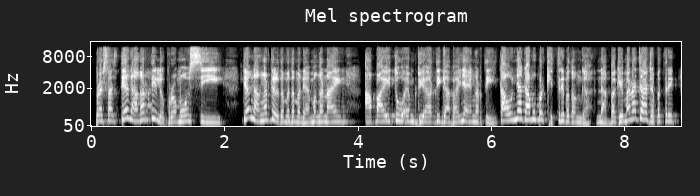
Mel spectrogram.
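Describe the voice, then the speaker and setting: A woman speaking quickly in a somewhat high voice. She coaches like an insurance team leader, giving step-by-step tips and tossing back checks to her listeners. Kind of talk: sharing tips at a talk session.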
